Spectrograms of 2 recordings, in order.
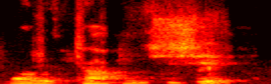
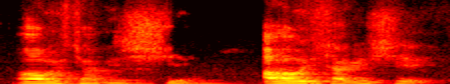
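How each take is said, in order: First: Said in the usual way. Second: Louder, emphatic catchphrase; louder repeat. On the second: Retold or imitated. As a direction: punch it harder and louder.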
